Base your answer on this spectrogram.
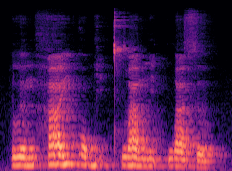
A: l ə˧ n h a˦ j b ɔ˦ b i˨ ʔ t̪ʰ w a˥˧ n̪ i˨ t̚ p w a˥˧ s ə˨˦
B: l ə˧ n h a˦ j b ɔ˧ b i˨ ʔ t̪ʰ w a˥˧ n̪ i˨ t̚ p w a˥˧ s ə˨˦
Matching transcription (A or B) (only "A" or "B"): A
